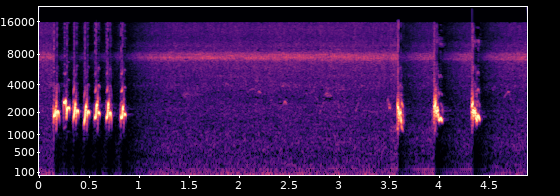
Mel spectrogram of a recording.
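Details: Yellow-vented bulbul calls played to lure wild birds: a quick run of six bright chattering notes, then a pause and three separate sharp notes, with a low rumbling background throughout.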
